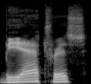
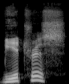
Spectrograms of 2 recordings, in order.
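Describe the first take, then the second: First: The name is said the local way. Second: The name is said as it is spelled. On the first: The speaker calls it right. "but it's pronounced Beatrice" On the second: The speaker calls it wrong. "It's spelled like Beatrice"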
